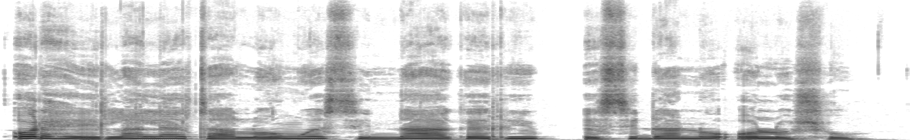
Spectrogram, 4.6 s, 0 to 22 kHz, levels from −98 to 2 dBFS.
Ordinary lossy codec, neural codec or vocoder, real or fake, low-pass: none; none; real; none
